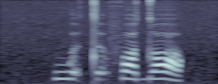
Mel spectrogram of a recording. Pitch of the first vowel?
high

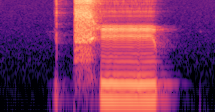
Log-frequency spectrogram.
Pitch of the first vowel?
high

